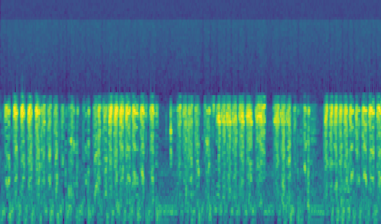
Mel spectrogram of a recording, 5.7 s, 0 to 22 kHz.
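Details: Nest of great tits at Ostwald on 12 May 2021, chicks being brought a spider: nearly continuous high, shrill twittering in quick pulses with brief lulls, over soft scraping sounds, webcam recording.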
